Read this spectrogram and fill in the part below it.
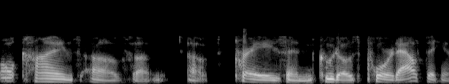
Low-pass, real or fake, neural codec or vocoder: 5.4 kHz; fake; codec, 16 kHz, 16 kbps, FunCodec, trained on LibriTTS, 50 frames a second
